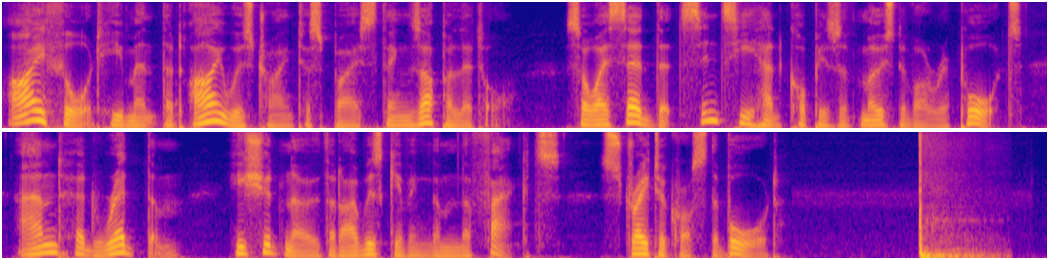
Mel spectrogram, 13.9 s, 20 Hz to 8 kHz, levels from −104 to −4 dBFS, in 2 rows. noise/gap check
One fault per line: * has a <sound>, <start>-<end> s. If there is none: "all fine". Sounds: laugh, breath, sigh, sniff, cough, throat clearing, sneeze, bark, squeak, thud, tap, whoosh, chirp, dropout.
* has a thud, 13.1-13.7 s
